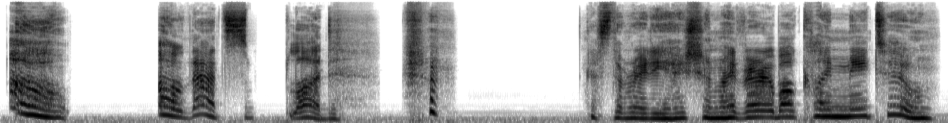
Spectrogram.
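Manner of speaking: shocked at blood, laughing it off; shaken doctor. Acted. Doctor sees coughed-up blood.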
